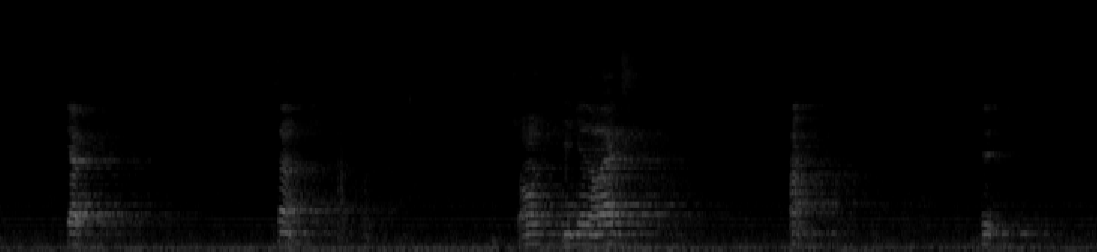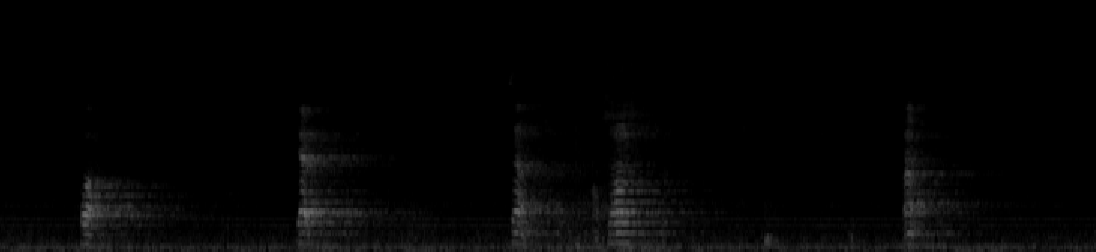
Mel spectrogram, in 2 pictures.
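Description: A man's feet thud and shuffle on a hard floor in a large echoing hall.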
